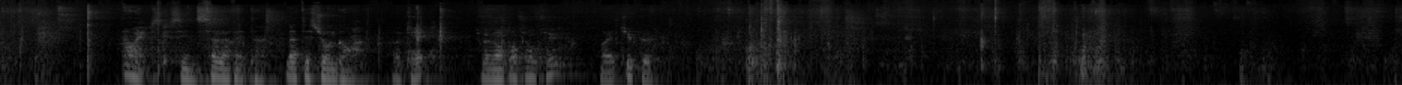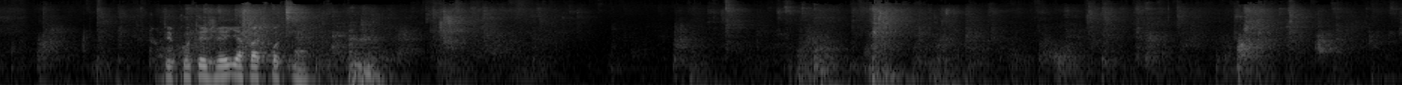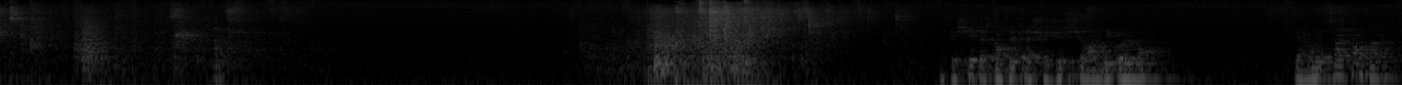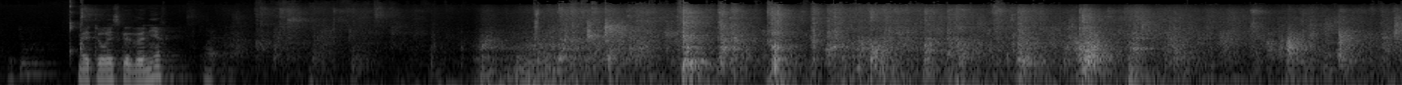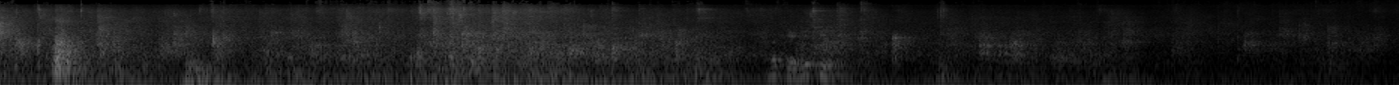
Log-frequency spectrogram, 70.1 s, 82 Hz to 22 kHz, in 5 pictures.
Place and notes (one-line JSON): {"title": "Saint-Martin-le-Vinoux, France - Lachal mine", "date": "2017-03-28 11:00:00", "description": "We are exploring a very inclined tunnel. It's hard to find a way inside the underground mine.", "latitude": "45.23", "longitude": "5.73", "altitude": "738", "timezone": "Europe/Paris"}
